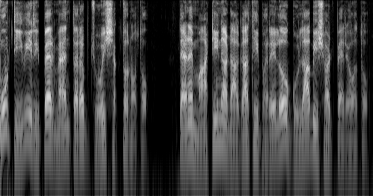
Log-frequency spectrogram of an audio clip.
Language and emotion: Gujarati, disgusted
